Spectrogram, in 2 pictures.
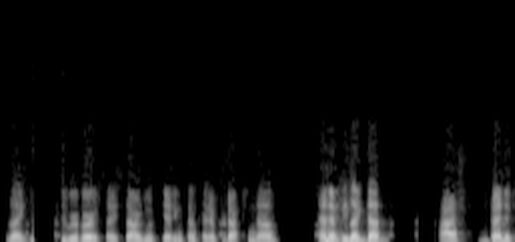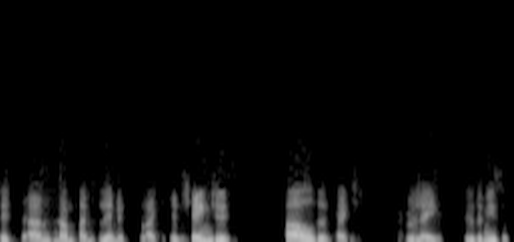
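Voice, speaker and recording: Young Swedish-accented man on a tinny line. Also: mid-range voice. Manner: thoughtful, laughs often, searches for words. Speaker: music producer, guest. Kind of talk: casual livestream chat. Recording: tinny phone-like call audio.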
